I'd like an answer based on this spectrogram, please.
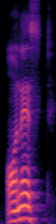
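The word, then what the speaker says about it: honest: हैं अन कहते नेस्ट एच ओ एनई एसटी इसका प्रोनाउंस होता है ऑनेस्ट यहां पर भी एच साइलेंट रहता है हम कहते हैं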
